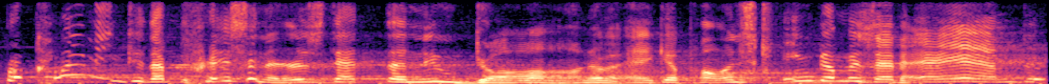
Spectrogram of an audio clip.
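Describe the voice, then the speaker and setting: A man's voice: very high-pitched, wildly swooping pitch, measured pace, a bit bright, full character voice. A man playing a nervous, fawning henchman who stammers as he serves a villain in an audio drama. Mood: servile, anxious. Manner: stammering, jittery, servile. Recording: echoey hall, music behind.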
